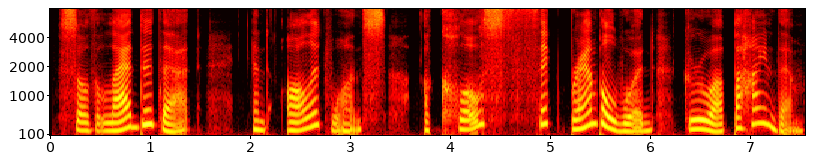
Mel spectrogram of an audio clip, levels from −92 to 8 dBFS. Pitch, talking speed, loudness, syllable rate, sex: 230 Hz, 145 wpm, -18 LUFS, 3.6 syllables/s, female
